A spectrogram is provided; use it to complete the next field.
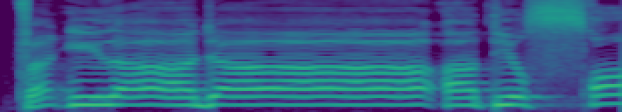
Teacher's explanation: اس میں کم از کم بھی 2.5 سے 3 الف شروع ہوتا ہے، جسے کہتے ہیں کہ مد لازم میں طول ہی طول ہوتا ہے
